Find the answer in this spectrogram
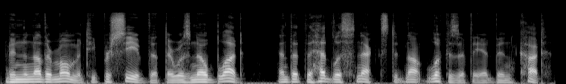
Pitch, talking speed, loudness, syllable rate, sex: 110 Hz, 265 wpm, -17 LUFS, 6.2 syllables/s, male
